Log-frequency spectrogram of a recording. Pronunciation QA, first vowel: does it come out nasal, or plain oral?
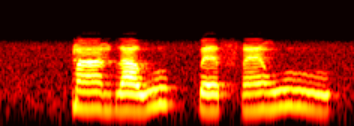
nasal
